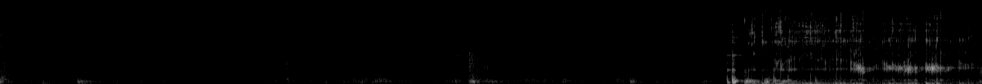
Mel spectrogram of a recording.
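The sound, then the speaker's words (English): Several seconds of near silence with a few faint clicks, then scotch whisky suddenly splashes and gurgles out of a bottle, a loud, steady pour with a rising liquid tone that runs to the end. “It's coming out of the bottle.”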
